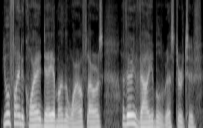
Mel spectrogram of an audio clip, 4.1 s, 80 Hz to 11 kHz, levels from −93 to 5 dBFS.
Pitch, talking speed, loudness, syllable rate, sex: 145 Hz, 205 wpm, -17 LUFS, 6.4 syllables/s, male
